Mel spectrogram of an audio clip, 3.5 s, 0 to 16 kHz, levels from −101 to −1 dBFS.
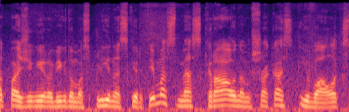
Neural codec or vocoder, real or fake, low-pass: none; real; 14.4 kHz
